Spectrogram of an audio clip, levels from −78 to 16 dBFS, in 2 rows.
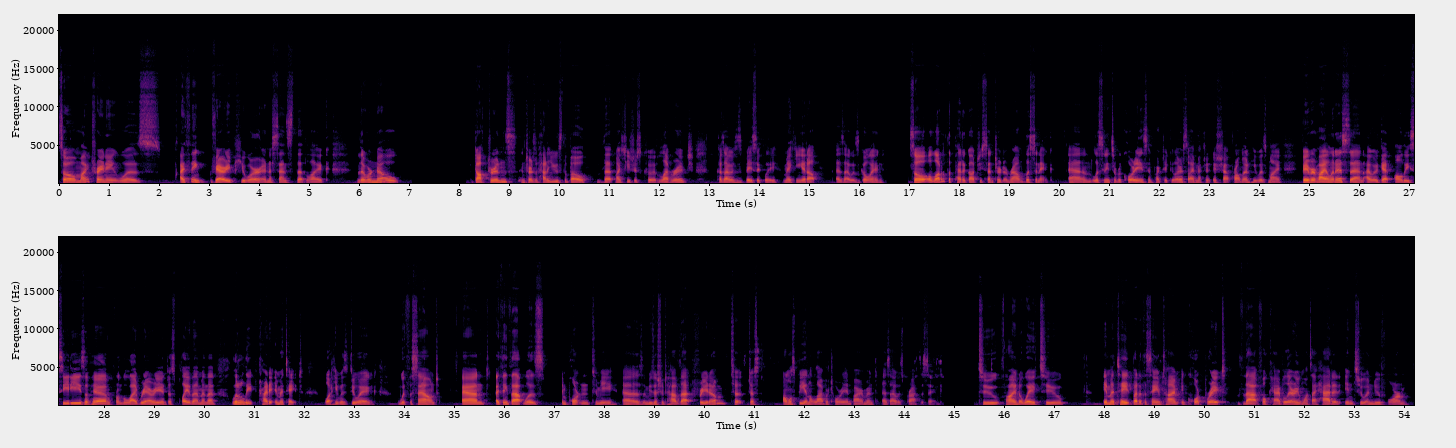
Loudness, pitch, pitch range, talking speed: -25 LUFS, 130 Hz, 120-145 Hz, 160 wpm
